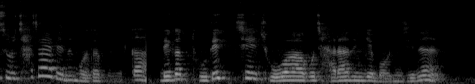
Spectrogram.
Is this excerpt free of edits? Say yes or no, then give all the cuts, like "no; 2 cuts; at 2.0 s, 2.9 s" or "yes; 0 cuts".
no; 1 cut; at 1.5 s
